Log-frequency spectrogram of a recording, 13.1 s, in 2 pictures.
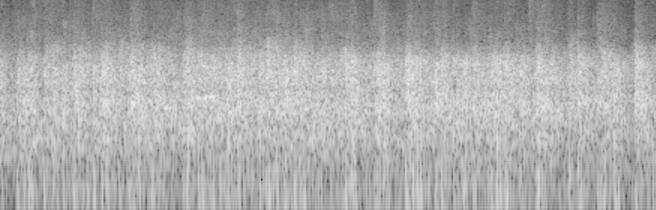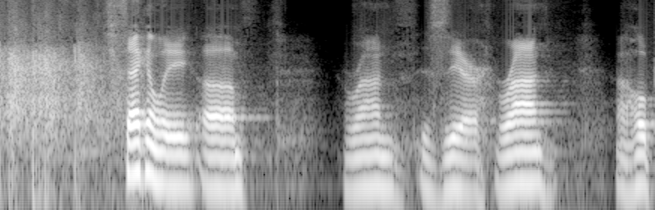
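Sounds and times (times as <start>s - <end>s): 
audience applause: 0.0s - 8.1s
speech: 7.8s - 9.1s, 10.1s - 13.1s.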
